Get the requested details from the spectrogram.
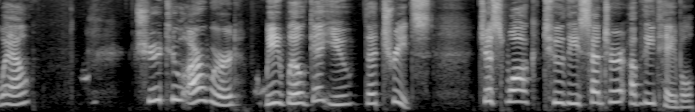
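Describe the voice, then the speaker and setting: In a put-on character voice, a female-sounding speaker with a high pitch goes at a fairly slow pace, leaving long, frequent pauses. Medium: actual play.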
